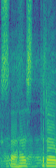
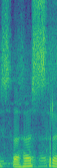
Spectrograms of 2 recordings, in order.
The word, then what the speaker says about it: सहस्र: सहस्त्र नहीं है, सहस्र। बहुत सारे लोग सहस्त्र बोलते हैं, जिन सहस्त्र नाम नहीं होता है, जिन सहस्र नाम होता है। स है और र है, वहाँ पे त नहीं है।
